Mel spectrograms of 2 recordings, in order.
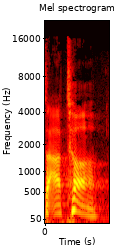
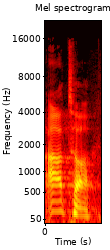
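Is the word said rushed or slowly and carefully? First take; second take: slowly; rushed. First: The word is said slowly and carefully. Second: The word is rushed and slurred. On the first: The speaker calls it right. "slow enough that you're actually saying the words" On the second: The speaker calls it wrong. "every single word was mispronounced"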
